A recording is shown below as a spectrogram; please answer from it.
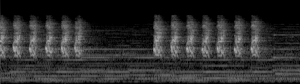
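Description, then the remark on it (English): Steller's jays call while flying all around the area, in two quick bursts of harsh, rasping notes, about six rapid repeated calls each, loud, with a pause between bursts and no talking. “While I was preparing to try the trick, Stellaris Jays were just going off, flying all around the area.”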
